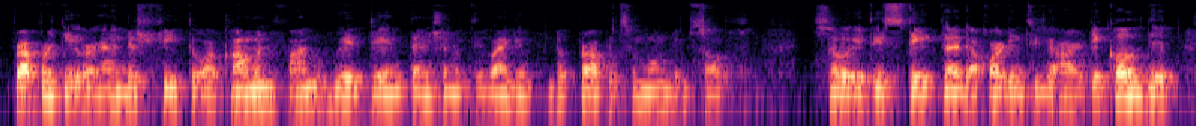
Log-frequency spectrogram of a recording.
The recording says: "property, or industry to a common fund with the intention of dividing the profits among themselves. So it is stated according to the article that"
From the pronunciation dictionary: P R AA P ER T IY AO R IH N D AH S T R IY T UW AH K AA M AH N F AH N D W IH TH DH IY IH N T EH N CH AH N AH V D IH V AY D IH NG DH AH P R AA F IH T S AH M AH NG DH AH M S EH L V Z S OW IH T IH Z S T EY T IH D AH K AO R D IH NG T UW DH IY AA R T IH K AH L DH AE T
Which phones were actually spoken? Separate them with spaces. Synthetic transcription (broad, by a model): P R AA P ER T IY AO R IH N D AH S T R IY T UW AH K AA M AH N F AH N D W IH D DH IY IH N T EH N SH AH N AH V D IH V AY D IH NG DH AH P R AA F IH T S AH M AH NG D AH M S EH L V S S OW IH T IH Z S T EY T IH D AH K AO R D IH NG T UW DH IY AA R T IH K AH L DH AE T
